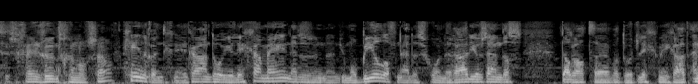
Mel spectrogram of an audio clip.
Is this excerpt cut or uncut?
cut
